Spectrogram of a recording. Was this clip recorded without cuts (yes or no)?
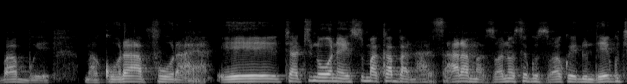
yes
